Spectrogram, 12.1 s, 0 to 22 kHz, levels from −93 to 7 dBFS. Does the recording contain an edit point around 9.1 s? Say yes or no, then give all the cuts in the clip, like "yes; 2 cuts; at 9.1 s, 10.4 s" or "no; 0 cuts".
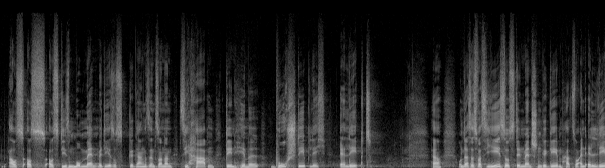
no; 0 cuts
